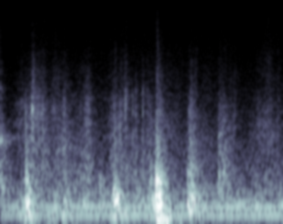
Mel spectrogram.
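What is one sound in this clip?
Footsteps knock on a floor.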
